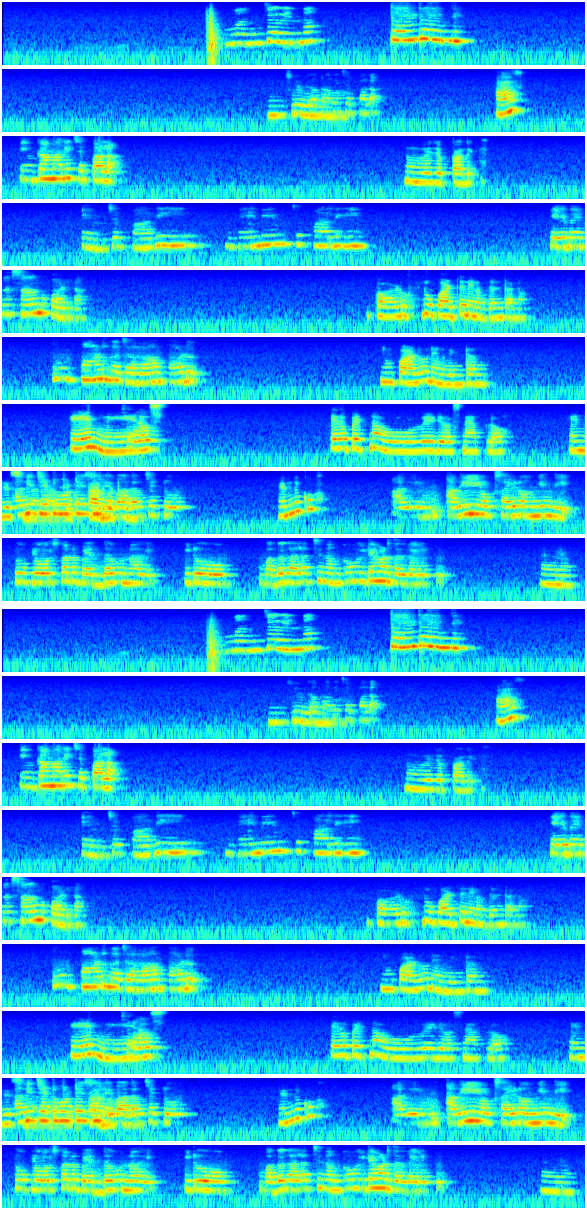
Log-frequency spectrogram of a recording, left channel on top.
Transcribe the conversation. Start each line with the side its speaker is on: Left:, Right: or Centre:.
Left: ఆ
Right: మంచిగా తిన్న టైట్ అయింది
Left: మంచిగా
Right: ఇంకా
Left: తిన్నావా
Right: మరీ చెప్పాలా
Left: ఆ
Right: ఇంకా మరీ చెప్పాలా
Left: నువ్వే చెప్పాలి
Right: ఏం చెప్పాలి నేను ఎం చెప్పాలి ఏదైనా సాంగ్ పాడురా
Left: పాడు నువ్వు పాడితే నేను వద్దంటానా
Right: ఊ పాడు గజాలా పాడు
Left: నువ్వు పాడు నేను వింటాను ఏమి
Right: సరే
Left: ఏదో
Right: ఆగు
Left: ఏదో పెట్టినావు వీడియో స్నాప్ లో ఏం చేస్తున్నారు
Right: అది చెట్టు
Left: దాంట్లో
Right: కొట్టేసి
Left: తాడు
Right: రే
Left: పట్టుకొని
Right: బాదం చెట్టు
Left: ఎందుకు
Right: అది అది ఒక సైడ్ వంగింది టూ ఫ్లోర్స్ కన్నా పెద్దగా ఉన్నది ఇటు బగ్గగాలి వచ్చింది అనుకో ఇటే పడుతుంది డైరెక్ట్
Left: అవును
